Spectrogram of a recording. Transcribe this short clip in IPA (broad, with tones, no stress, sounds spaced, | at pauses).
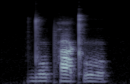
d o˦ pʰ a˦˨ kʼ ʊ˦˨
